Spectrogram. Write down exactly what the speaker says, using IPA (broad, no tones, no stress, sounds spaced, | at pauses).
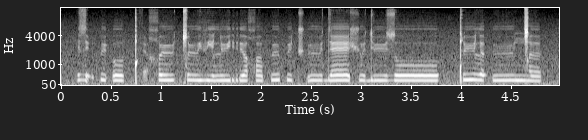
z ḛ p y ʔ oː ǃʰ ɛ̰ χ ʉː ǀ ʉː vʲ e l y rʲ o χ o p ʉ p y t͡ʃʼ ʉː d ɛː ʃ ʉ d yː z oː | ǃ y l ə ʔ ʉː ŋ͡ǀ ə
